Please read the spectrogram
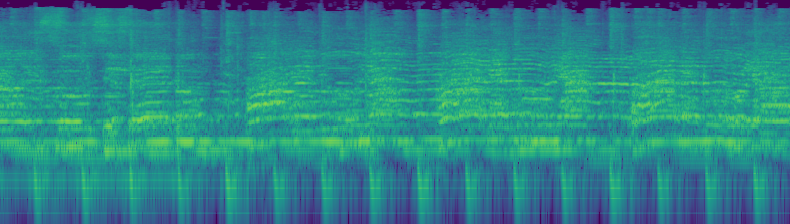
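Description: Group of children singing a lively worship song together, led by a woman's voice, over music with a steady beat.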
